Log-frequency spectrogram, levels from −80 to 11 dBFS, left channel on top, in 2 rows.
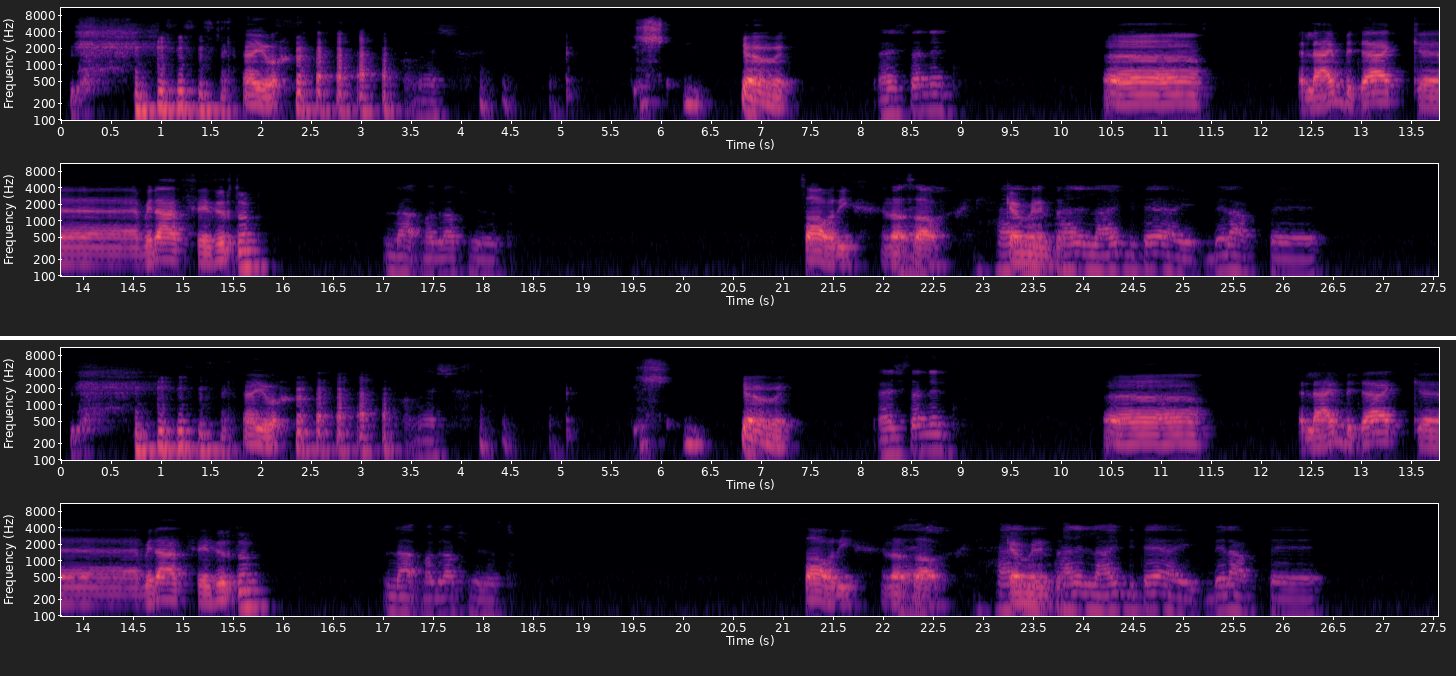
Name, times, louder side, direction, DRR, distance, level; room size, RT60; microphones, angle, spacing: voice 1, 0.1-3.3 5.7-6.4 6.8-7.3 10.4-11.4 12.4-15.8 21.2-22.6 23.2-23.8, left 3 dB, 70° left, 1.4 m, -29 dB
voice 2, 3.4-4.3 5.8-6.0 8.2-8.9 17.0-18.2 22.1-22.5 23.1-26.3, equal, 45° right, 2.5 m, -39 dB
12.5 x 9.8 x 2.6 m
head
